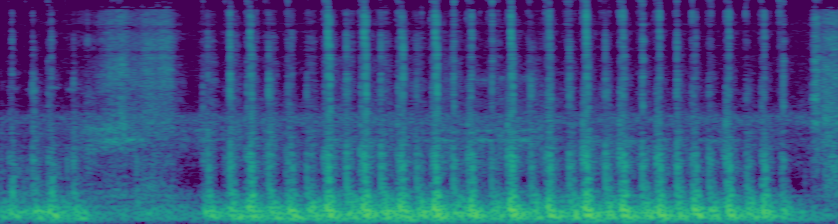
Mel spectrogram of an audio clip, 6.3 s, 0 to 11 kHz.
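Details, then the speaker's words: 2018 Ford Kuga ST-Line Cat N repair, steering rack reconnected after body shop, rack bar pushed by hand: regular dry clicks about three or four a second as the bar moves; steering rack is notchy. "the other thing as well is that this bar is really notchy and I mean it sounds absolutely you hear"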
